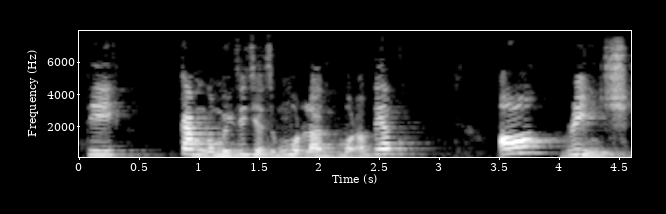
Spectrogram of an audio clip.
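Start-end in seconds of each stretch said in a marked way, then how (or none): 3.5-4.6 orange split slowly as 'o... range'; louder orange, broken syllable by syllable; two separate syllables. Shown as a demonstration. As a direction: demonstrate the two beats in orange. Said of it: "hai lần, hai âm tiết".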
